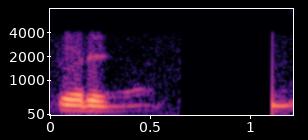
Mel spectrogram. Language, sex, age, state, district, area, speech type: Tamil, male, 60+, Tamil Nadu, Madurai, rural, conversation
